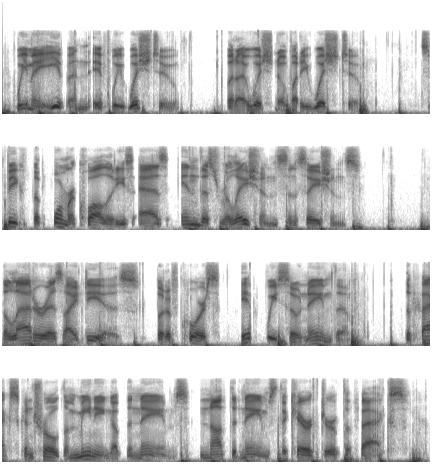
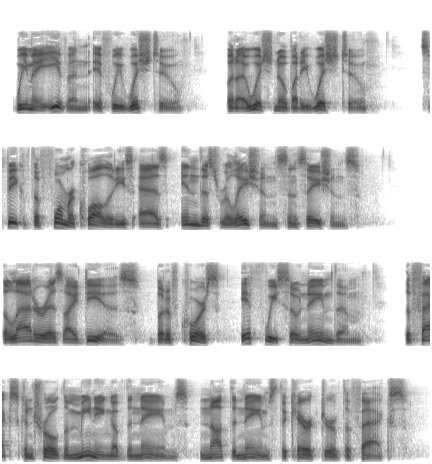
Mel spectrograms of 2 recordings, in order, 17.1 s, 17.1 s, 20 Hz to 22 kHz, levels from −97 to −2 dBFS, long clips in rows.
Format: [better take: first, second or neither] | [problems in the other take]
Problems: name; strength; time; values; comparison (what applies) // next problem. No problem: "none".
second | noise reduction (neural diffusion model UNIVERSE++)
